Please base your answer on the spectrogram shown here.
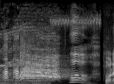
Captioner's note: laughs; man screams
